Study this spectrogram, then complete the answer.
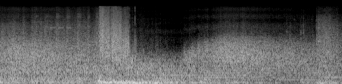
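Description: An EMP grenade detonating in the stealth action game Deus Ex: Human Revolution, a single loud burst around the one-second mark with a low thump and a bright crackling spray, then a steady hum of combat noise.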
